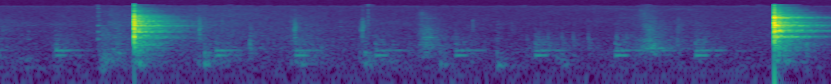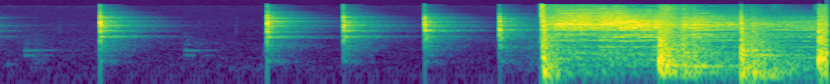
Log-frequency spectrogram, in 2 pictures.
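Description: Studio drum kit: a single sharp hit, faint even ticking, then a run of hits coming closer and closer together, and about seven seconds in the full kit and the rest of the song come in loudly.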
